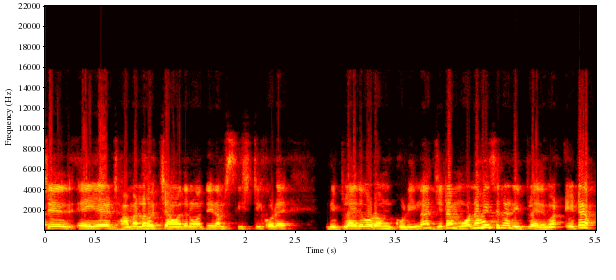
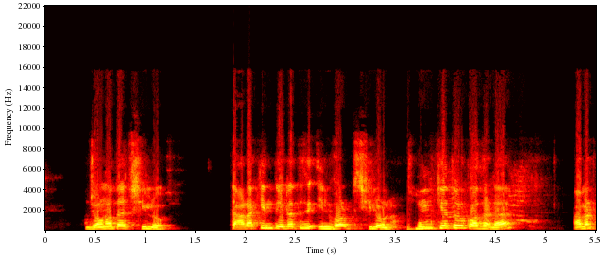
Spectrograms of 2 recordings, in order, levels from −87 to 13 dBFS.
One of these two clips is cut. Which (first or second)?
second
